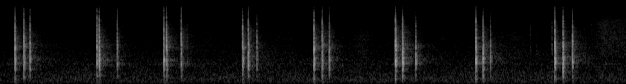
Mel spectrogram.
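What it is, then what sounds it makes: Cardboard marker box. Long acrylic nails tap and scratch a small printed cardboard box of 8 washable markers, with a clear plastic window, full of markers and lying flat. Eight quick bursts of two or three crisp, bright clicks are heard, each dry with almost no ring and no low end, over a quiet background.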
